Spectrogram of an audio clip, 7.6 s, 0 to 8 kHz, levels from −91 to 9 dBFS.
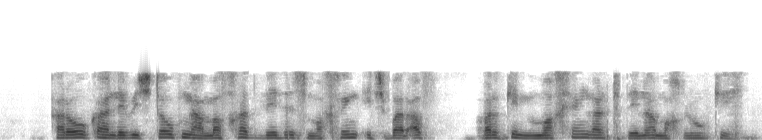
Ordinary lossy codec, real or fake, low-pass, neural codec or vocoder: AAC, 16 kbps; fake; 7.2 kHz; codec, 16 kHz, 0.7 kbps, FocalCodec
